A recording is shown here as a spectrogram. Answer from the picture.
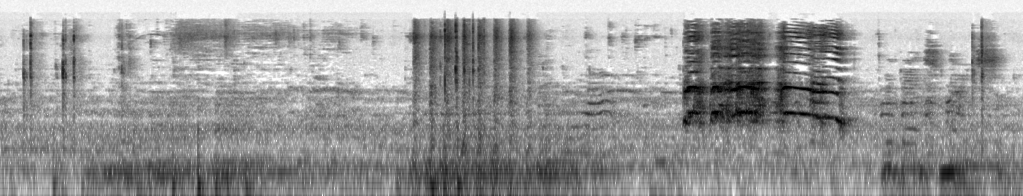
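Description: A rooster crowing once, about seven seconds in: a loud call of about a second and a half in a few segments, the last falling in pitch. Shortly before it there is a quick run of light clicks.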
